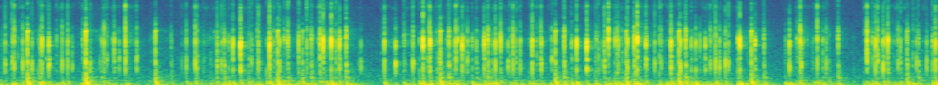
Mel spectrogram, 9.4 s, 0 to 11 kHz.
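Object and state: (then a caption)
Mechanical keyboard with plastic keycaps. Fingertips type fast on a compact pink-cased mechanical keyboard with cream, thick XDA plastic keycaps that sounds solid. A dense stream of short, bright clacks centred around 2 kHz with a soft low thump beneath, each dying away almost instantly, pauses briefly near 3.8 and 7.7 seconds.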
